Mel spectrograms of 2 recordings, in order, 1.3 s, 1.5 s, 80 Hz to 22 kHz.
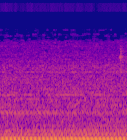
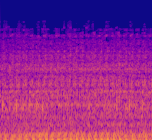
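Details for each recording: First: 2005 Honda Lead SCV100 scooter, carburettor idle speed set too high: a steady, buzzy, fast even idle that sounds like a lawn mower, well above a normal tickover, heard before adjusting the idle screw; idle should be set fully warmed up. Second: 2005 Honda Lead SCV100 scooter, after turning down the carburettor idle screw: steady, even low idle with no surging, and the rear wheel no longer spins since the CVT clutch stops catching; normal idle.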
